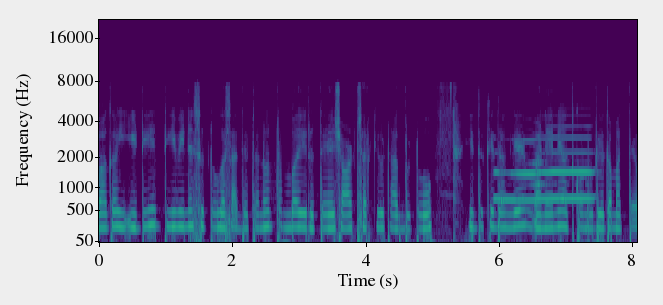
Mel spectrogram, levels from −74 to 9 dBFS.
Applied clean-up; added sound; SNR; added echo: none; Wind instrument, woodwind instrument; -1 dB; none.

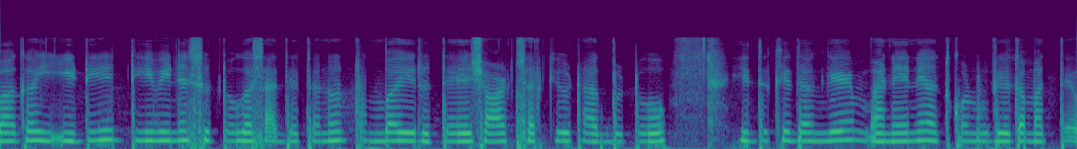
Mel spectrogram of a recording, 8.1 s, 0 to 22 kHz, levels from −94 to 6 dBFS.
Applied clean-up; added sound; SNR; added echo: neural mask model Resemble Enhance denoiser.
